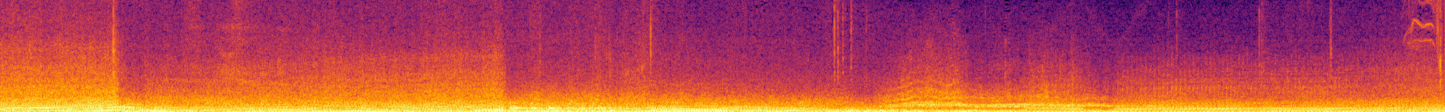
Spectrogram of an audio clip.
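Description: Alfa Romeo Giulia Quadrifoglio in Assetto Corsa sliding sideways in a drift, its engine droning loud and steady with pitch swings as revs rise and fall, plus tire noise, all without pauses and with no voices.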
